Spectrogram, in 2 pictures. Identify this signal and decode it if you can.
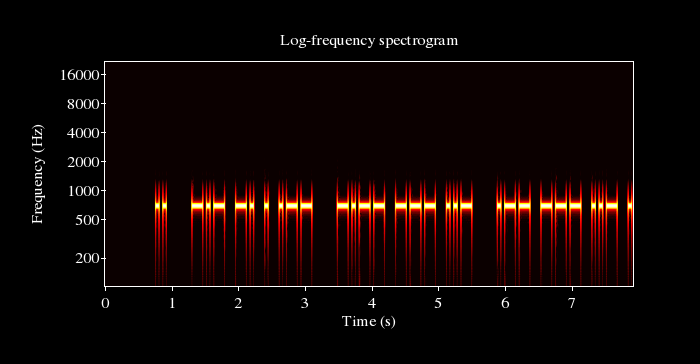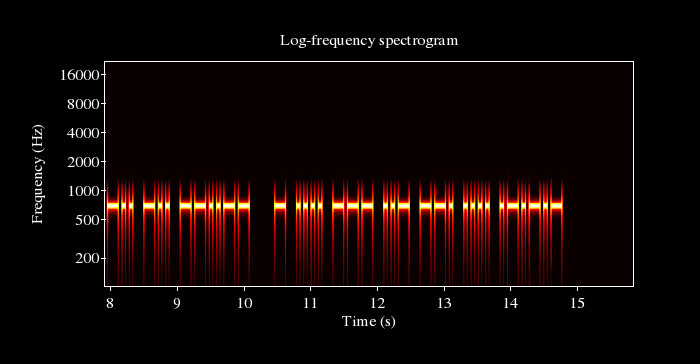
Morse code, heard as a keyed tone, about 22 wpm, 700 Hz. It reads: I KNEW YOU WOULD, THOUGH.
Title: Sentences from Top 1000 Words - Review Part 2 - 22wpm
